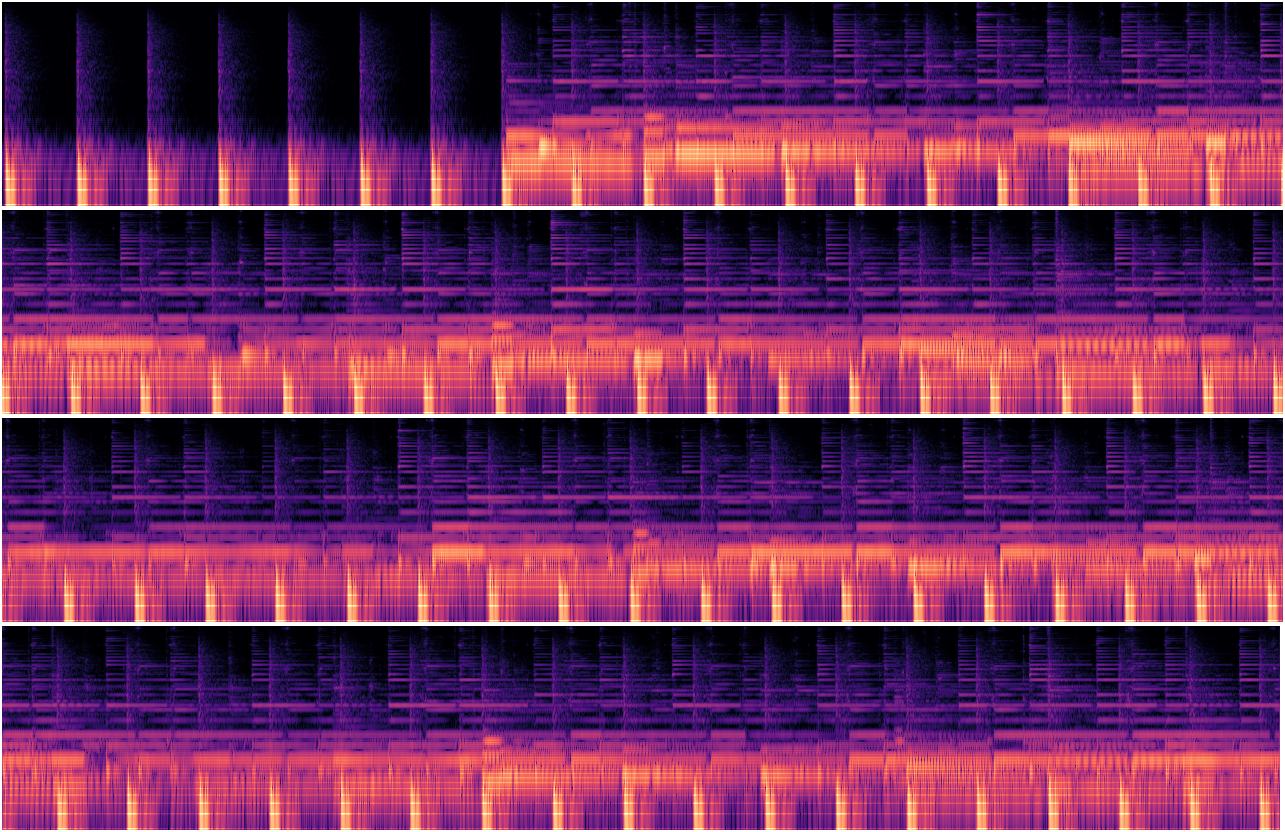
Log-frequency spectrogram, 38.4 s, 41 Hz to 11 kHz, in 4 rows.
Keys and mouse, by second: 3.4 right click, 3.5-6.1 drag, 6.7 right click, 6.9 click, 7.7 right click, 7.7 click, 7.9 ctrl+z, 8.0 right click, 8.1 click, 8.2 right click, 8.3 click, 9.5 ctrl+z, 9.6-14.0 drag, 14.2-16.0 drag, 16.2-19.1 drag, 19.5 right click, 19.6 click, 20.9 right click, 21.0 click, 23.3-28.3 drag, 28.3 right click, 28.4 click, 30.1 right click, 30.2 click, 33.0 click, 35.0-37.1 drag, 37.1 click, 37.6 click, 38.2-38.4 drag.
